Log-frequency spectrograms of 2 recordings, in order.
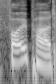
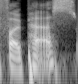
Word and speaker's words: faux pas: Okay, I'll get the etymology for you as well, but it is spelled F-A-U-X space P-A-S. So it would be a faux pas to call it a faux pass or a faux pass. – Fox pass.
